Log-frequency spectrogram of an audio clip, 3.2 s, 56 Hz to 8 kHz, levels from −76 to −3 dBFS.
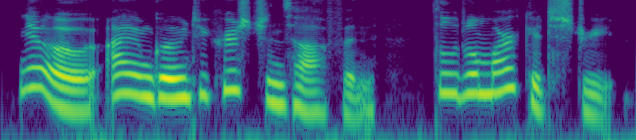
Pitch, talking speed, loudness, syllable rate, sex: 240 Hz, 190 wpm, -16 LUFS, 5.8 syllables/s, female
